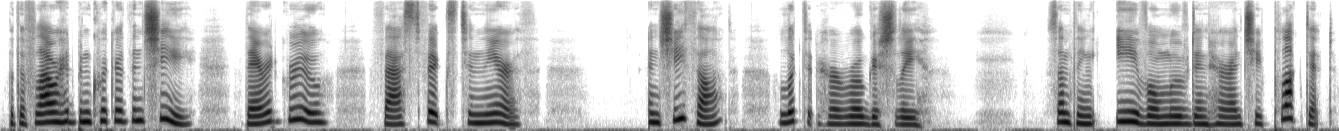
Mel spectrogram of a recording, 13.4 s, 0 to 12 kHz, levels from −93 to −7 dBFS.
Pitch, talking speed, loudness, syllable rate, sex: 220 Hz, 145 wpm, -19 LUFS, 4.6 syllables/s, female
